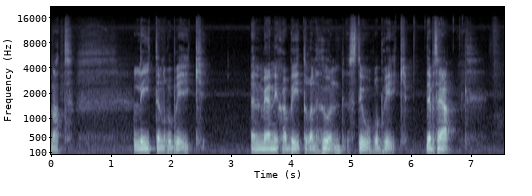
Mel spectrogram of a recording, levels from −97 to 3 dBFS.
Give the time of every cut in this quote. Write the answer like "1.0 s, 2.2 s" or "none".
1.4 s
